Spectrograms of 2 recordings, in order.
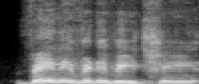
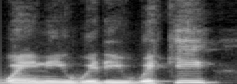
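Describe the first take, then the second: First: It is said with Italian pronunciation. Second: It is said with classical Latin pronunciation. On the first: "that's the Italian way" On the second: "in Latin, it's actually pronounced"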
